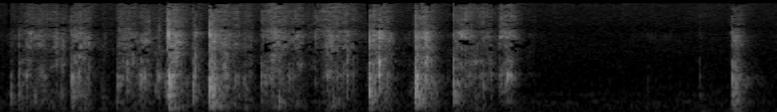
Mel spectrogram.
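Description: A fork mixing raw egg and chopped vegetables in a bowl, making quick, uneven clicking taps and scrapes against the bowl for about three seconds. Then it stops, with one more tap near the end.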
